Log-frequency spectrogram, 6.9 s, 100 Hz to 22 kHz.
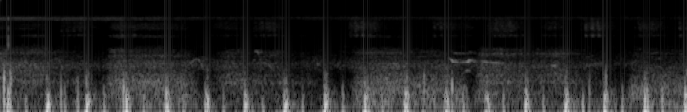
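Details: Heart sounds of a 35-year-old male, recorded at the tricuspid valve area after jogging uphill; heart sounds after exercise.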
